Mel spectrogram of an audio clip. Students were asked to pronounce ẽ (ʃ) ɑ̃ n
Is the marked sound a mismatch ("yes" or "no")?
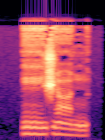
yes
